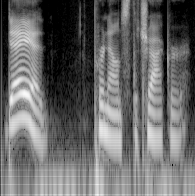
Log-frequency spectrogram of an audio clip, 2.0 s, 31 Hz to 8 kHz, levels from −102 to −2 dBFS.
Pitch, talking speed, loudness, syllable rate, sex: 190 Hz, 125 wpm, -17 LUFS, 5.0 syllables/s, female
